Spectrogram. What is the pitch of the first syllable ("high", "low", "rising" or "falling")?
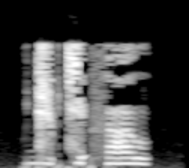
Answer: high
